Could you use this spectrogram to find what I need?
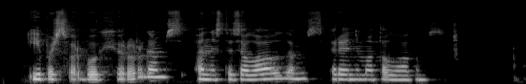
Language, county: Lithuanian, Vilnius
